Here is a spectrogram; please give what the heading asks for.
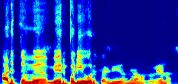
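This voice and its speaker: A man's voice: high-pitched, fairly even intonation, fairly quick, a little mellow, breathy edge, no room sound, clean studio sound. A man, an interviewee giving heated opinions with stumbling restarts.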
